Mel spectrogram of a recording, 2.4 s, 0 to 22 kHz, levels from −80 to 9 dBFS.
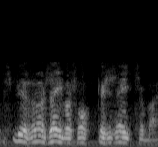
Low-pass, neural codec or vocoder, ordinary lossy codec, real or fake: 7.2 kHz; none; AAC, 16 kbps; real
